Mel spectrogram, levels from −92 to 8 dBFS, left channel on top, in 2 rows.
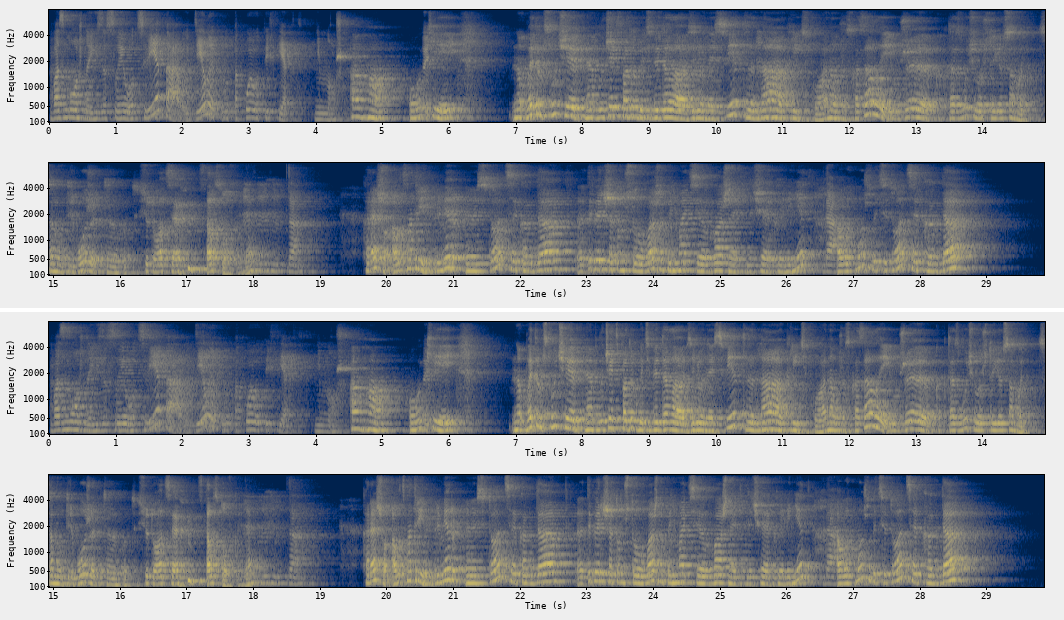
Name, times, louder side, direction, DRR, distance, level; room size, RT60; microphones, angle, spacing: voice 1, 0.0-3.6 4.0-4.4 5.6-5.7 10.6-11.0 17.8-18.7 26.5-26.8, left 1 dB, 85° left, 2 dB, 1.0 m, -30 dB
voice 2, 4.5-5.1 5.4-6.3 6.9-18.0 19.6-28.8, right 1 dB, 55° right, -1 dB, 0.8 m, -21 dB
8.9 x 5.9 x 3.0 m, 1.1 s
head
